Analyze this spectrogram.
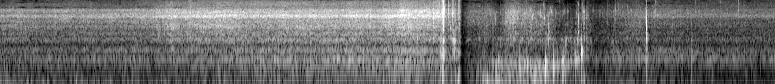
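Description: Sea waves washing and hissing around a camera held at the water surface in the surf. About three and a half seconds in, the hiss cuts off abruptly and gives way to low, muffled gurgling and sloshing as the microphone goes under the water. A sharp click comes near five seconds, followed by a quieter steady wash.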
